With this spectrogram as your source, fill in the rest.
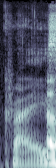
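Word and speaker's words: Kryst: I thought it was Christ. – We'll go with Christ. – Okay. – Because it's spelled with a K.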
